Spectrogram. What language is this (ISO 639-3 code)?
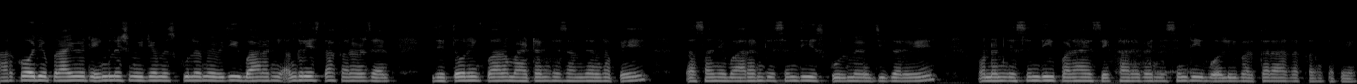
snd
